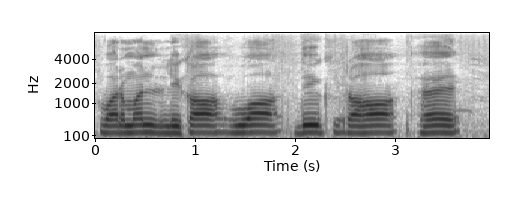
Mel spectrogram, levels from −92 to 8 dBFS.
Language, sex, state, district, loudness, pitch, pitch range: Hindi, male, Madhya Pradesh, Dhar, -13 LUFS, 155 Hz, 155-160 Hz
